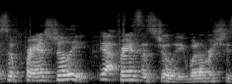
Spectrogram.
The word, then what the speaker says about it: France Jolie: they've said and whatever, that is Frances. It's spelled France Jolie. Sure. Like, it's spelled weird. Right, so France Jolie. Yeah. Frances Jolie, whatever she said.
